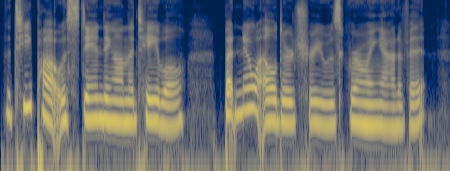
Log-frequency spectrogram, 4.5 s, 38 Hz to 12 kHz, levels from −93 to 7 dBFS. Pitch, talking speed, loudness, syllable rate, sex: 210 Hz, 225 wpm, -17 LUFS, 5.5 syllables/s, female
